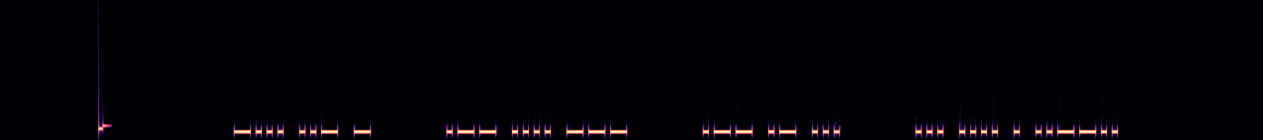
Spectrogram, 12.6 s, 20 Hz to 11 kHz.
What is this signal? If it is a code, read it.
Morse code, heard as a keyed tone, about 22 wpm, 700 Hz. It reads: BUT WHO WAS SHE?
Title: 2x Word-Spacing - Sentences from Top 100 Words - 22wpm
